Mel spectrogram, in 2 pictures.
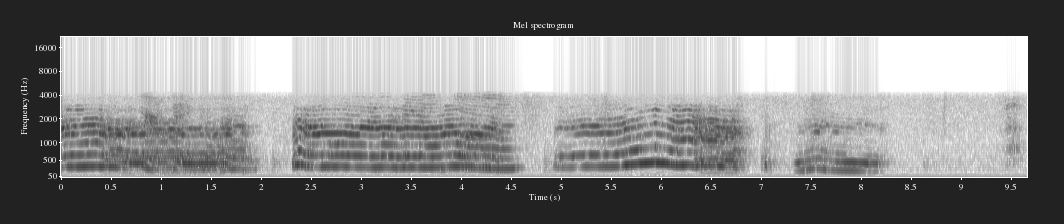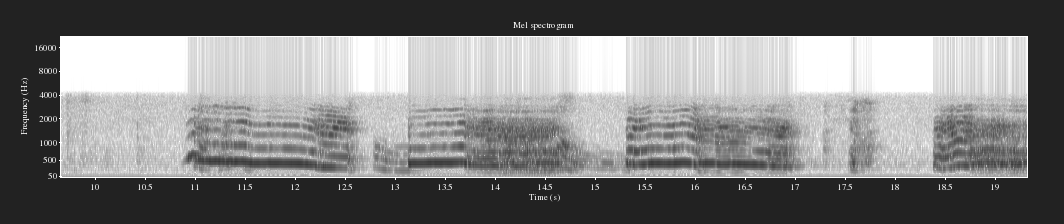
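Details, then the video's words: In a kitchen, Ozzy, a one-year-old English Setter puppy, 'sings' for treats with long sustained howling whines, several lasting two seconds or more, some bending up and down in pitch, separated by short quiet gaps. "English Setter puppy sings for his supper"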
